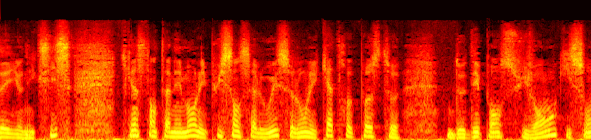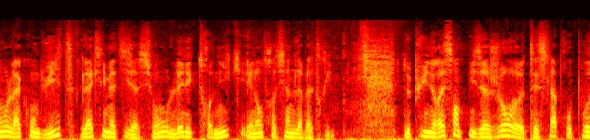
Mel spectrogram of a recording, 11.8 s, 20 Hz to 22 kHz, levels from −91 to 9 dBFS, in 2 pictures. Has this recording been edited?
yes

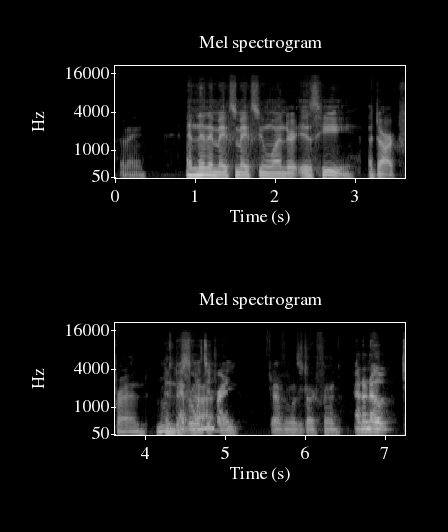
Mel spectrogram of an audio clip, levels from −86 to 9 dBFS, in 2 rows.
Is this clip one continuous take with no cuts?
no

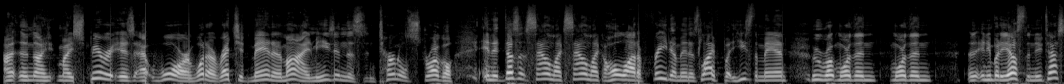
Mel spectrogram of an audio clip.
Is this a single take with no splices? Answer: no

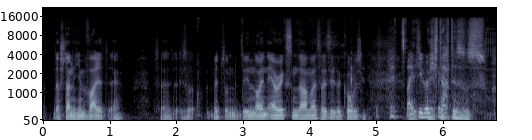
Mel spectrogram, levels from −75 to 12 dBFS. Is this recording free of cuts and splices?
yes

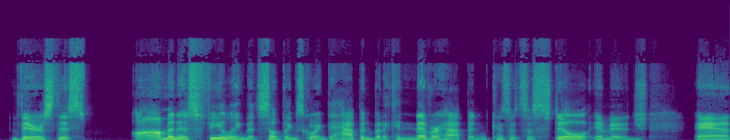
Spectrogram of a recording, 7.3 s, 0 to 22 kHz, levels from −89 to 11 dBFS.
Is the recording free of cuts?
yes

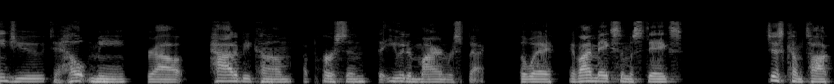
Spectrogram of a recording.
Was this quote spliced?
yes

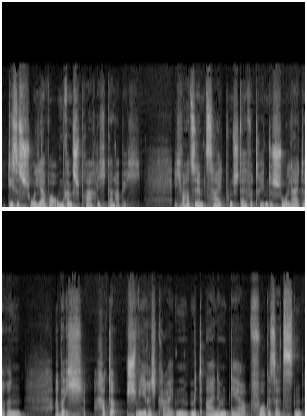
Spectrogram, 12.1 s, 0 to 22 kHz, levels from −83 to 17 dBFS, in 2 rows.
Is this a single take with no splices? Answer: no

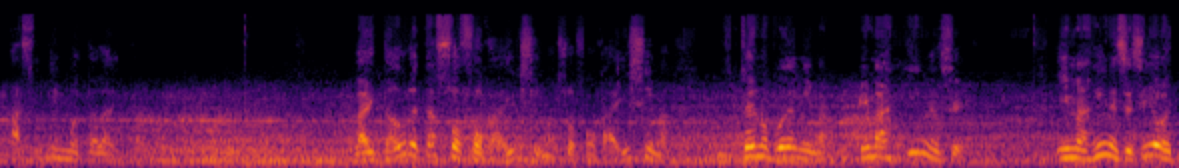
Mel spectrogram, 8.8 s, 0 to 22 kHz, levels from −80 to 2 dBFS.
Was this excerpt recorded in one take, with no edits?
yes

